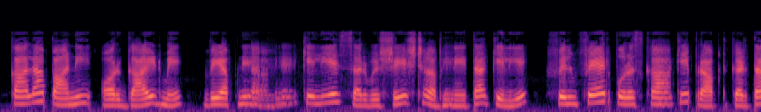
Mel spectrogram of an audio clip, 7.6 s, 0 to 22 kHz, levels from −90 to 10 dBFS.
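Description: Speech carries plainly audible low-delay AAC compression throughout: a rough, grainy voice with noise between harmonics, likely AAC-ELD at around 32 kbps, steady rather than patchy. AAC frame loss with concealment leaves smeared, phasey patches instead of clean silent gaps, scattered over 2.45–3.02 s with runs up to about a tenth of a second, then brief ones at 4.46–4.53 s and 6.59–6.73 s.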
